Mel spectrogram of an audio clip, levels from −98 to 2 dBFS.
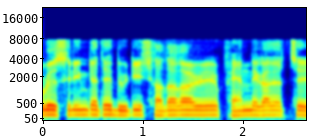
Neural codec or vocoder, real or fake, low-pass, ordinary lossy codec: codec, 16 kHz, 2 kbps, X-Codec, HuBERT features, trained on balanced general audio; fake; none; none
